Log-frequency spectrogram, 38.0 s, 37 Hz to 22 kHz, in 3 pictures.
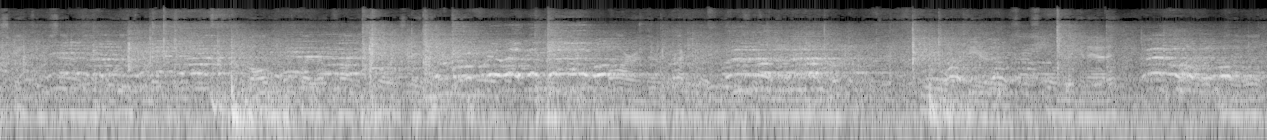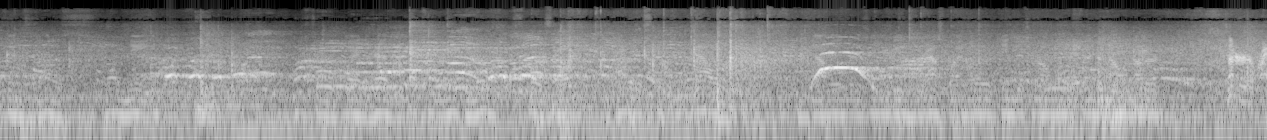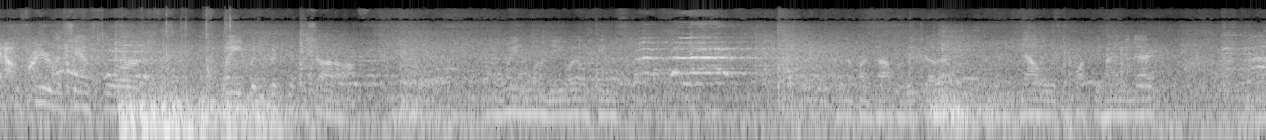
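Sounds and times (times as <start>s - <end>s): players and spectators calling out: 0.0s - 27.0s, 31.2s - 34.2s.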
